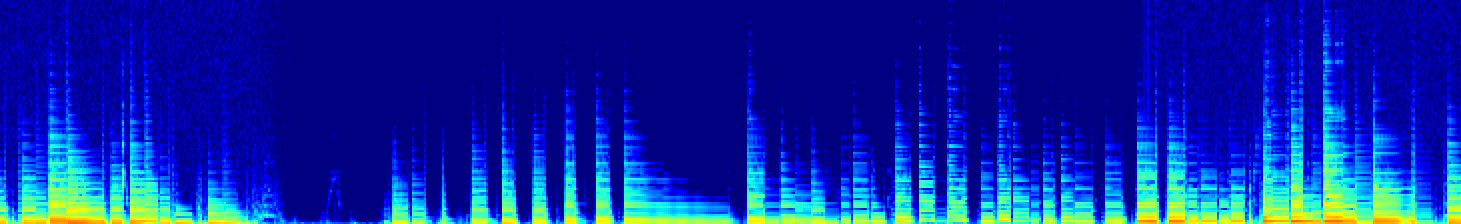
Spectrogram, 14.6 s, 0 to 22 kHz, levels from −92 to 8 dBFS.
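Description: A music clip with zipper noise from 11.10 to 11.49 s: a fast ticking zip rides on the sound as its level shifts by roughly 15 dB, applied in unsmoothed 1 dB steps at about forty a second.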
